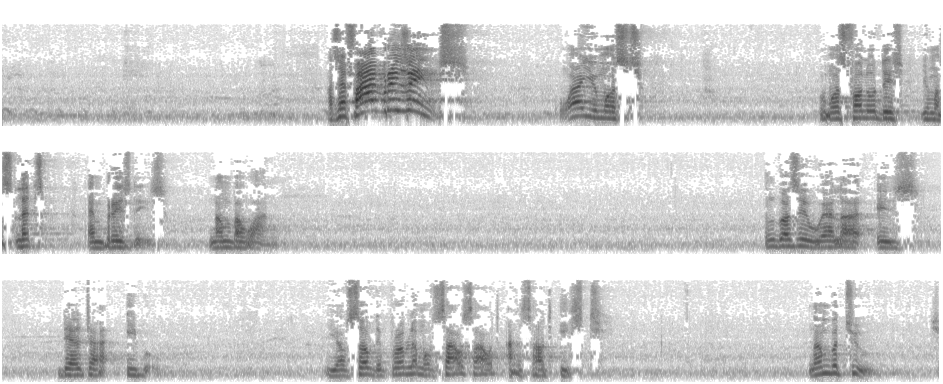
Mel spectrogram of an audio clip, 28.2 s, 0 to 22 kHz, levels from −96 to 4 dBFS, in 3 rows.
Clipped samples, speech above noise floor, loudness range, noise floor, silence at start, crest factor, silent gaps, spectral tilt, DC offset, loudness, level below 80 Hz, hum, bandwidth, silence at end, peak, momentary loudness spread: under 0.1%; 29 dB; 15 LU; -60 dBFS; 0 s; 28 dB; none; -2.5 dB/octave; under 0.1%; -30 LUFS; -78 dBFS; none; 11.5 kHz; 0 s; -6 dBFS; 21 LU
